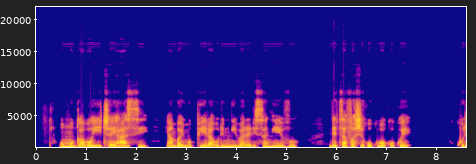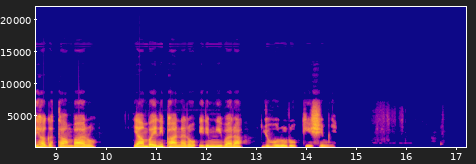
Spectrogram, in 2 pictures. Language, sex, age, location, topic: Kinyarwanda, female, 25-35, Kigali, health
